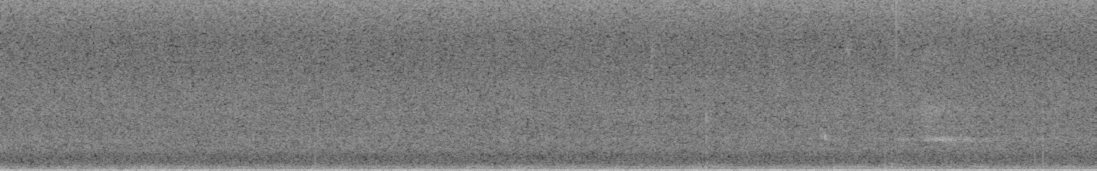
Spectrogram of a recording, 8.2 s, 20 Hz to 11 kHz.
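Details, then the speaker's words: HP Z240 workstation restarted after unplugging power for 10–15 seconds: low, steady hum with no rising roar; the fans no longer race wide open from the suspected firmware glitch, idling quietly at normal speed, not overheating. "this time the fans are not jetting they're not running wide open"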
